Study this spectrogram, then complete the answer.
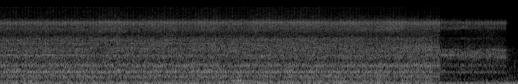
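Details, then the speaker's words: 2019 Chevrolet Spark after repairing sensor communication wiring (code 84, SENT sensor codes): engine idles smoothly and evenly, no more misfire, engine sound improved; code 84 gone. "والانجن مبين داير كتير منيح، ما في عنا بقى مس فاير."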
